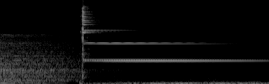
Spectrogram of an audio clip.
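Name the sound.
glasses clinking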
